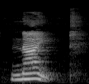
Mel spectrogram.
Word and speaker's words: knight: নাইট, KNIGHT, কে silent, মানে অশ্বারোহী যোদ্ধা।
